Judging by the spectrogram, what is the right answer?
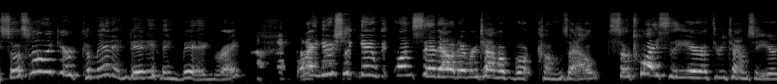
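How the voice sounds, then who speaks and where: Female guest, extremely high pitch, casual conversational delivery, self-deprecating humor. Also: creaky, a bit bright. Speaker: guest novelist. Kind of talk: casual chat.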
